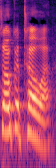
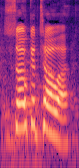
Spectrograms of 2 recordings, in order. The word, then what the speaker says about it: SOHCAHTOA: It's pronounced SOHCAHTOA. Okay, SOHCAHTOA.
